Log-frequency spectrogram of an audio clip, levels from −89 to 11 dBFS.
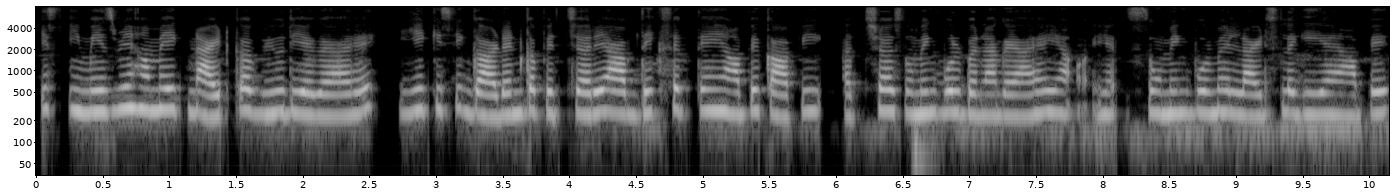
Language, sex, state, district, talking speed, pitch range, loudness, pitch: Hindi, female, Uttar Pradesh, Deoria, 235 wpm, 245-275 Hz, -23 LUFS, 255 Hz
